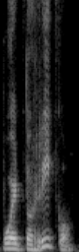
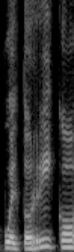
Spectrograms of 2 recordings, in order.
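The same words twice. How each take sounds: First: The r in Puerto sounds like an r. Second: The r in Puerto sounds like an l. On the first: "instead of" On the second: "the way we replace the R for the L"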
